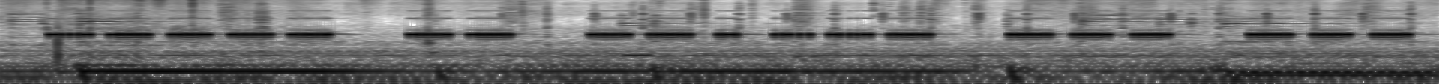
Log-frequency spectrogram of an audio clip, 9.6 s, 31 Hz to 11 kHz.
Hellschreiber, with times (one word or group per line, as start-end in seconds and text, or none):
0.3-2.2 HB0CQ
2.7-3.4 DE
3.9-6.2 OZ1YWZ
6.7-7.8 599
8.3-9.4 599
